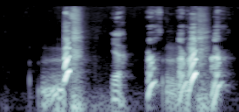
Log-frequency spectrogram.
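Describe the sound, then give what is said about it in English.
A person imitates a sleeping dog's bark with the mouth closed, making a short run of muffled, synth-like yips and whimpers with clipped, rising tones. “The barking she makes in her sleep is such a, it's like a Super Nintendo era dog sound where it kind of sounds like it's being made on a synth.”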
